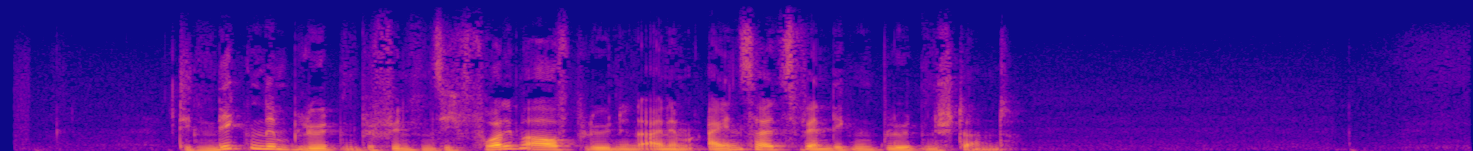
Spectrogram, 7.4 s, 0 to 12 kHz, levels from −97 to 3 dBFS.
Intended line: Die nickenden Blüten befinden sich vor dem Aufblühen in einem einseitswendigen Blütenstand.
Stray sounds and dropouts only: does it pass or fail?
pass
